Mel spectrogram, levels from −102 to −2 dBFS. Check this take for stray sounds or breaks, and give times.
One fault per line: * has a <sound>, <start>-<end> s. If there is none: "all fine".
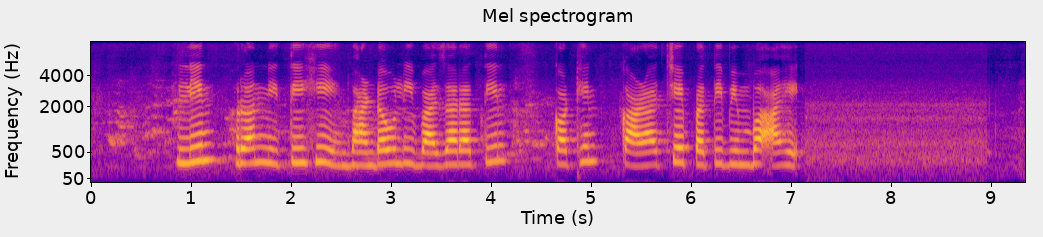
all fine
